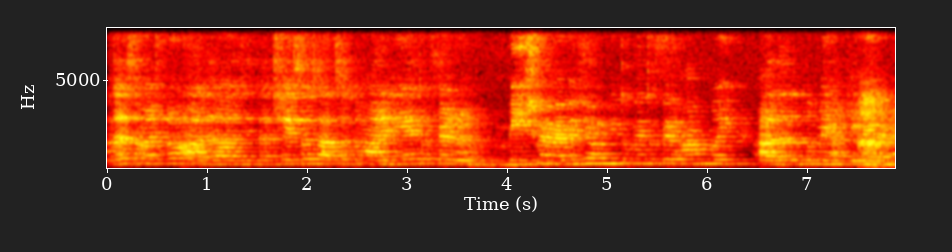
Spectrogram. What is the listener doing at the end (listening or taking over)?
taking over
